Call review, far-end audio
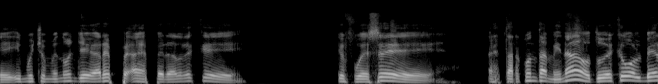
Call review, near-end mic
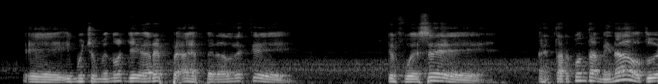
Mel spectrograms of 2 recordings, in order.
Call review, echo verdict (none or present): present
